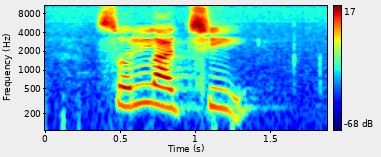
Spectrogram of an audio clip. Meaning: diction; wording; usage of words; command of words
- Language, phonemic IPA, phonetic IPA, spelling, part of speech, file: Tamil, /tʃollɑːʈtʃiː/, [so̞lläːʈsiː], சொல்லாட்சி, noun, Ta-சொல்லாட்சி.ogg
